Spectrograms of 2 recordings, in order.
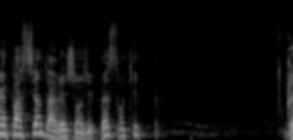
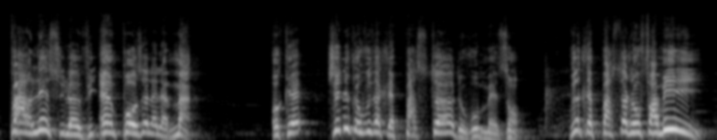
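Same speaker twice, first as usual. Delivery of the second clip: normal talking voice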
